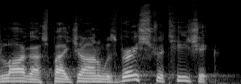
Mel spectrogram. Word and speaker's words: logos: And we saw that the Greek word translated Word is the word logos, L-O-G-O-S, pronounced logos.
